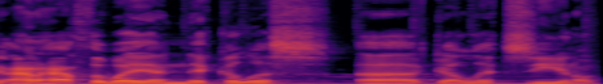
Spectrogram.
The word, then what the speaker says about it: Galitzine: Like Anne Hathaway and Nicholas Galitzine or Galitzine. I'm terrible at pronouncing names. Galitzine sounds right.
